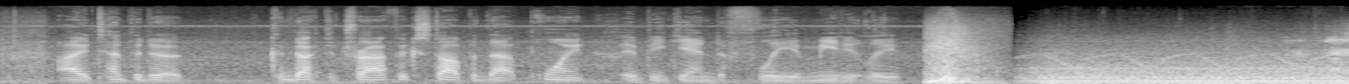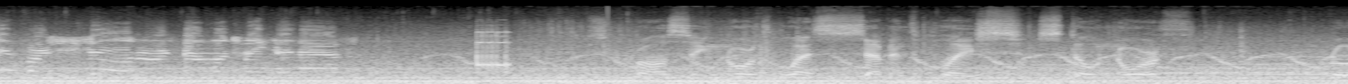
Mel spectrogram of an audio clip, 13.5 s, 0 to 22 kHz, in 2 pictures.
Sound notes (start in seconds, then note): 4.9 sirens wailing; 6.3 police radio chatter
